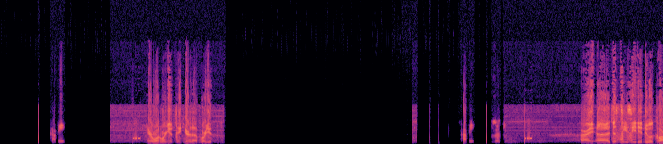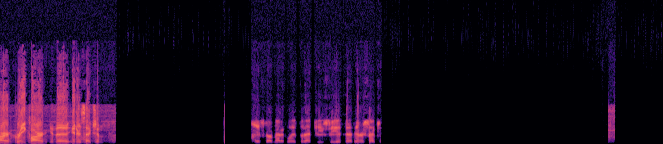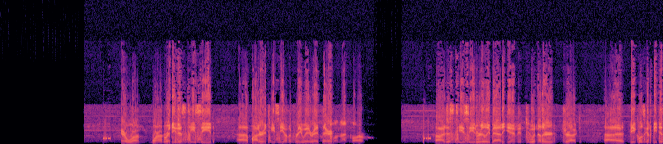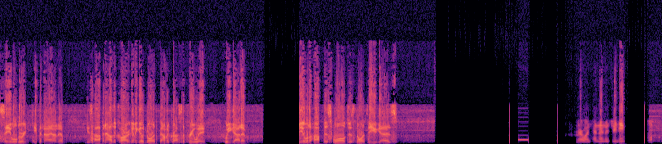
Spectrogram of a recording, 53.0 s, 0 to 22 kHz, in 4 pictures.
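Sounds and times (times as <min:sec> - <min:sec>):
radio hiss: 0:11.6 - 0:15.2, 0:29.0 - 0:33.6, 0:35.2 - 0:44.7.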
